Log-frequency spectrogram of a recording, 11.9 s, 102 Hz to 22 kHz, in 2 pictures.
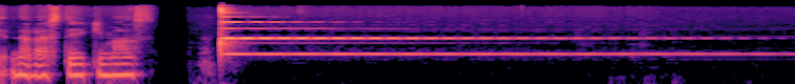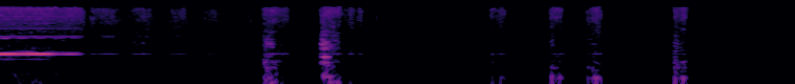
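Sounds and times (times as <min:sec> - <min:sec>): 
speech: 0:00.2 - 0:01.8
singing bowl struck and ringing: 0:01.7 - 0:06.6.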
